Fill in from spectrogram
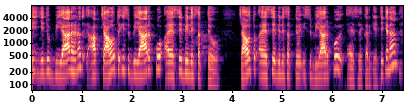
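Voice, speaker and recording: A man teaches a chemistry lesson in a loose, conversational way. He repeats each step and keeps checking in, addressing students as brother or child. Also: sits high. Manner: repetitive, coaxing, checks in often. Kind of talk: casual classroom explanation.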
